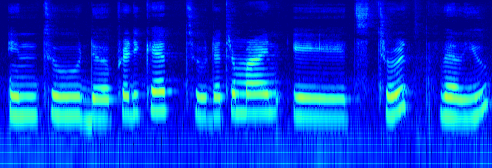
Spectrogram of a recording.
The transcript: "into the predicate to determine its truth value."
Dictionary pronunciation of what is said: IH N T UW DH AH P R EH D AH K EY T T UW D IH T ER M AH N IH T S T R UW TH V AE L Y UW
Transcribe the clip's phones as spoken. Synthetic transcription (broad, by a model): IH N T UW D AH P R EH D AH K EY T T UW D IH T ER M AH N IH T S T R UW T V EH L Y UW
